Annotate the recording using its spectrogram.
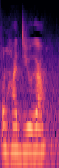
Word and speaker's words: Ohadura: So my surname is pronounced Ohadura. Now people say, some people pronounce it Oha or Ohadura, or like, it's just, let's not even go into the different pronunciations of names,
